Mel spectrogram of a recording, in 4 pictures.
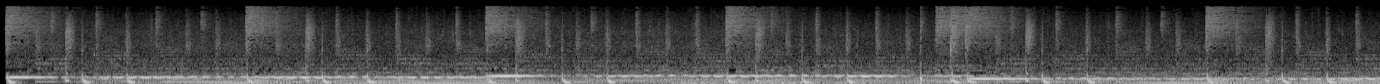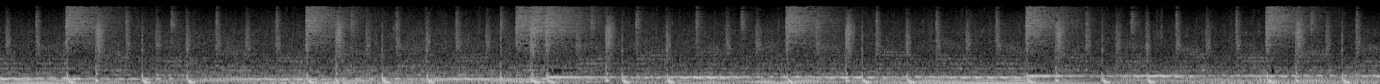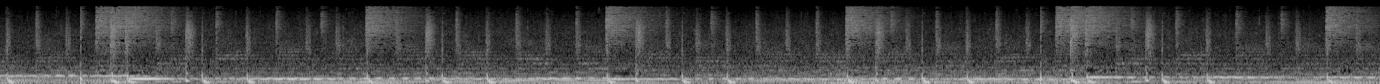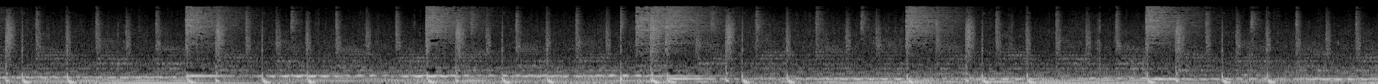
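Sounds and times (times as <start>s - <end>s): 
music beat: 0.1s - 55.1s.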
